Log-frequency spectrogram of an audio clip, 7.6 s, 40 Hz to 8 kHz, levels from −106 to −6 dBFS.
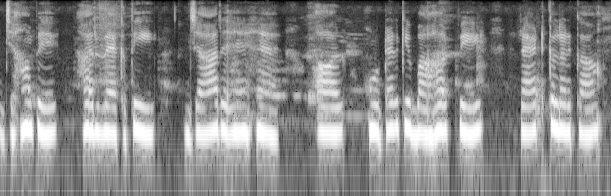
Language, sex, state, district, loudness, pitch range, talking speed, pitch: Hindi, female, Chhattisgarh, Raipur, -13 LUFS, 220-240 Hz, 115 wpm, 230 Hz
